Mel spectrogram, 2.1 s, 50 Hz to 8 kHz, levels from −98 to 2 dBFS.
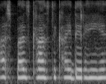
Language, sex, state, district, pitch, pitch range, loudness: Hindi, female, Bihar, Bhagalpur, 285 Hz, 280-290 Hz, -30 LUFS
